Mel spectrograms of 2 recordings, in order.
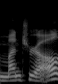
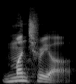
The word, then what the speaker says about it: Montreal: Montreal. Montreal. Not Montreal. Not Montreal. The stress is on the last syllable.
